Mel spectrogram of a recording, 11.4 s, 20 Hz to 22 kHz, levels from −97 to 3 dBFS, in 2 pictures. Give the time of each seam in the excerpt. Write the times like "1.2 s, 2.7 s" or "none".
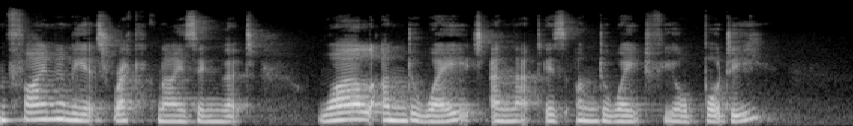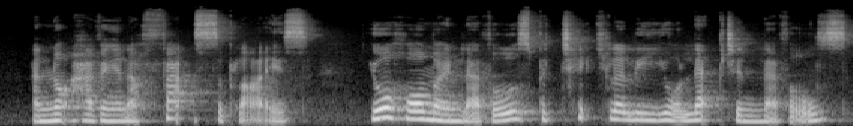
none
